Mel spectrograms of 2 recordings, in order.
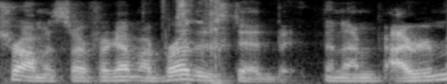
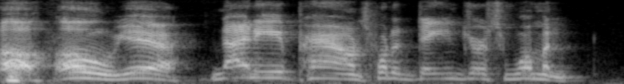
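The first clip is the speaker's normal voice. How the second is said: raised-pitch wrestling commentator call; 8 semitones higher than usual. Retelling a commentator's call of a small wrestler's win: imitating Jim Ross. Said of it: "Jim Ross is like".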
